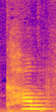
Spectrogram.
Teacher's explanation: this word, just like vegetable, has an extra vowel in there that we don't need to pronounce.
